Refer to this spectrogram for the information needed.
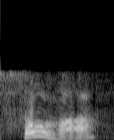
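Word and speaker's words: sova (שבע): But if you pronounce the same word, note the letters are identical, if you pronounce it sova, it means to be satisfied or fulfilled.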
